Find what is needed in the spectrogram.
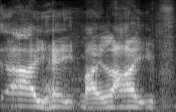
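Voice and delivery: slow hammed-up lament; mock despair. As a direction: drag it out in fake misery. Mock despair after laugh.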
